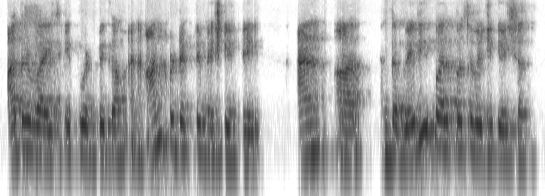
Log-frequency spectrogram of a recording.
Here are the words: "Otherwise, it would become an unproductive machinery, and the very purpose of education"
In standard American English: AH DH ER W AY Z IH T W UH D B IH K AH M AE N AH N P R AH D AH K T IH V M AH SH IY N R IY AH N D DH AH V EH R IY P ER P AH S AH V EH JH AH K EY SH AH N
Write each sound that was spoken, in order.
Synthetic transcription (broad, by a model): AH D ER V AY Z IH T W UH D B IH K AH M AE N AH N P R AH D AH K T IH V M AH SH IY N R IY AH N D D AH V EH R IY P ER P AH S AH V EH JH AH K EY SH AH N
